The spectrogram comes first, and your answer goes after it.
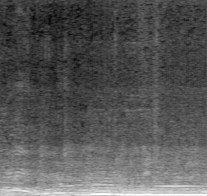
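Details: Cow at the Ambari cattle market (haat) in Dinajpur, where cows are sold with their calves, gives a loud, long, low tonal moo. The moo falls slightly, then holds steady, with faint market chatter behind.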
